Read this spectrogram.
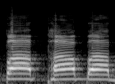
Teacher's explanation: पा से आप बोल रहे हैं तो आपका ओष्ठ टच हो रहा है, ओष्ठ से बोला जाता है। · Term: प वर्ग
